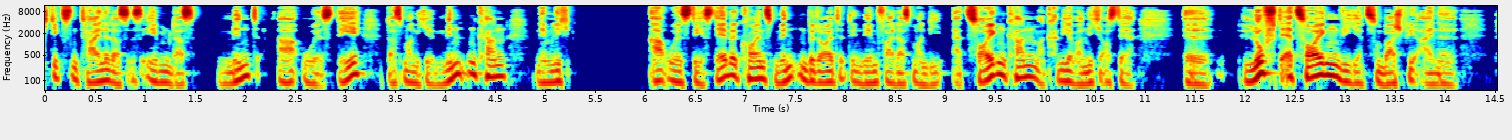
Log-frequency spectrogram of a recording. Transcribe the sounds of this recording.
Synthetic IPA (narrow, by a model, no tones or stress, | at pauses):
tɪçstn̩tʰaɪlədasɪstʔeːbm̩das | mɪntʔaːʔuːɛsd̥eːd̥asmanhiːɐmɪndn̩kʰannɛːmlɪç | ʔaːʔuːɛsd̥eːstɛːbl̩kʰɔʏnsmɪndn̩bədɔʏtətɪndeːmfaldasmandiːʔɛɐt͡sɔʏɡŋ̩kʰanmankʰandiːaːbɐnɪçtaʊsd̥eːɐ | ʔɛːlʊftʔɛɐt͡sɔʏɡŋ̩viːjɛt͡stt͡sʊmbaɪʃpiːlʔa̰ɪnə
